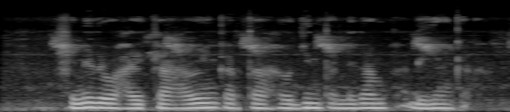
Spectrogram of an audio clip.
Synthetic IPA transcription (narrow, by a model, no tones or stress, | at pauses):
ʃɪnɪðʊwɑħɑjkʰaːħɑwɛːŋkʰɐrt̪ʰaːħɔːt͡ʃɪnt̪ʰɐnɪðaːmkʰɐɖɪɣɐŋkʰɐ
